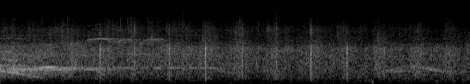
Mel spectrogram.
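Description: A crowd applauds steadily for several seconds, a dense, even wash of clapping with a few sharper claps and faint whoops rising above it.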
